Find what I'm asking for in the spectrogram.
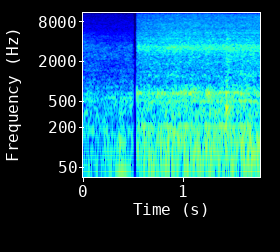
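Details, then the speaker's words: Pressure canner, wing nuts tightened, venting through the spout for 10 minutes before the weight goes on: after brief quiet, a steady, even hiss of steam starts and holds; normal steam venting. "As soon as steam starts coming out, we're going to set a timer for 10 minutes and allow the steam to continuously escape for that 10 minutes before we place the weight on."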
